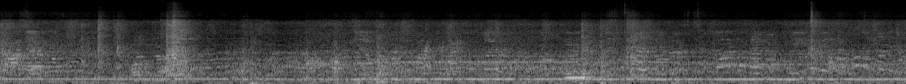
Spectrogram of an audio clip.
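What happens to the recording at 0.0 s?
At 0.0 s the sound starts cleanly, with no click, dropout or other fault.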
